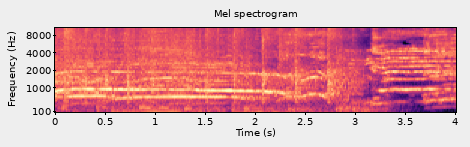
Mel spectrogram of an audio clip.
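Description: A loud, dense burst of crowd cheering with shouts and whoops over scattered applause, sustained for a few seconds before thinning out abruptly near the end.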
